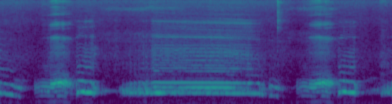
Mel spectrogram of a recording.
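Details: Indonesian puter pelung, a Barbary dove, giving its cooing song: low rolling coos, then one long, steady, drawn-out coo held for about two seconds before a quieter, bubbling phrase returns. Recorded indoors with a faint hum.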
